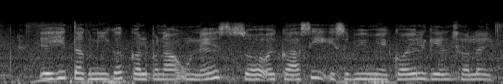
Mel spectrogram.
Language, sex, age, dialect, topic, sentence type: Maithili, male, 31-35, Southern/Standard, agriculture, statement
